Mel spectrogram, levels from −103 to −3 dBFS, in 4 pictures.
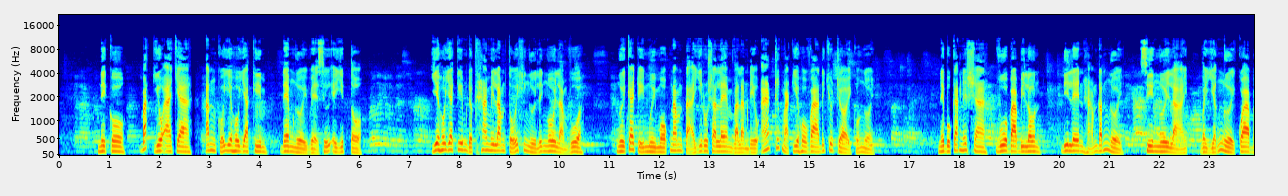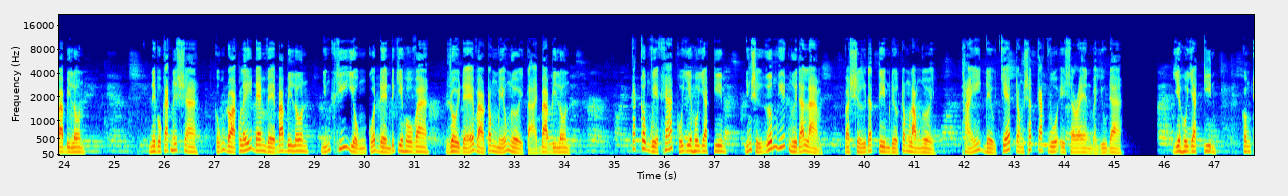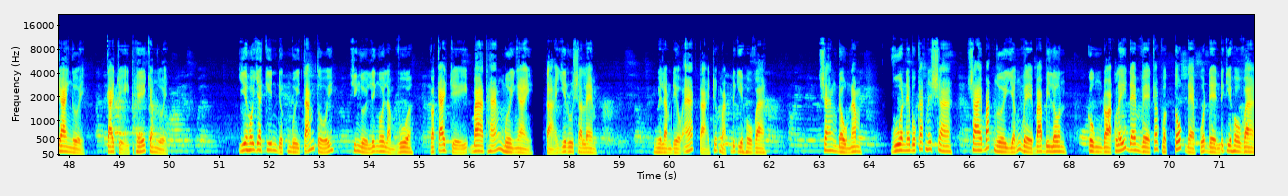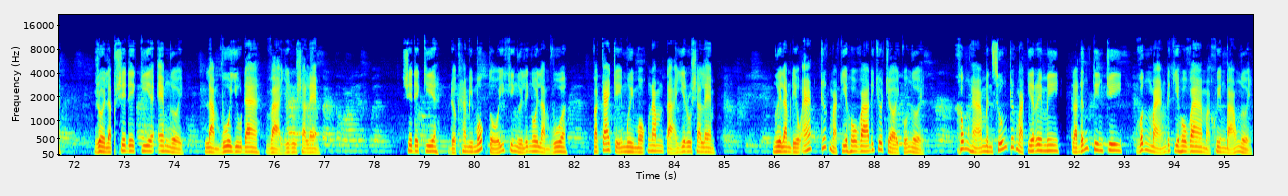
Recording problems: voice in the background; noticeable; throughout; 20 dB below the speech

